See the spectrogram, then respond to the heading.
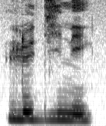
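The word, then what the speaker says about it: le dîner: prepare the dinner again make sure to pronounce the dinner as ludini and actually dinner in French also ends in ER just as these other words do so it has a similar pronunciation at the end as that Cafe e sound so the cafe e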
